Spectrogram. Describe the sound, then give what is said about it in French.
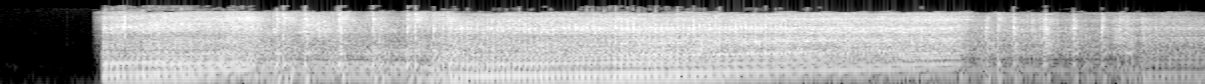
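A Java motorcycle engine (the oldest motorcycle brand in the Czech Republic) roars in abruptly and revs hard, its pitch climbing and dipping in surges, then settles into a rougher, slightly quieter idle near the end. “Java en français, la marque de moto la plus ancienne sur le territoire tchèque.”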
